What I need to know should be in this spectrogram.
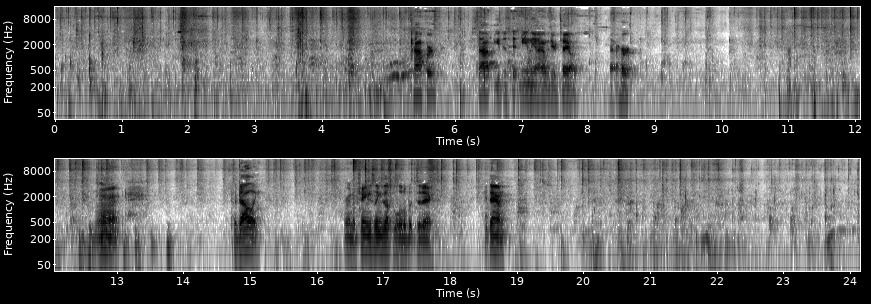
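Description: A large dog eats noisily from a metal bowl.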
